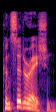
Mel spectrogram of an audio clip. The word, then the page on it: consideration: anglais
